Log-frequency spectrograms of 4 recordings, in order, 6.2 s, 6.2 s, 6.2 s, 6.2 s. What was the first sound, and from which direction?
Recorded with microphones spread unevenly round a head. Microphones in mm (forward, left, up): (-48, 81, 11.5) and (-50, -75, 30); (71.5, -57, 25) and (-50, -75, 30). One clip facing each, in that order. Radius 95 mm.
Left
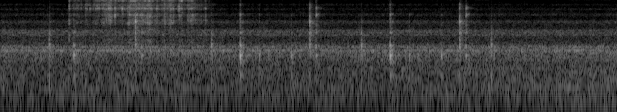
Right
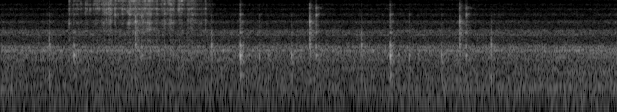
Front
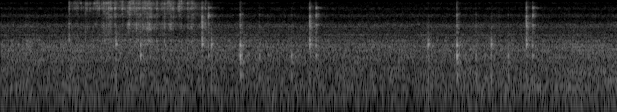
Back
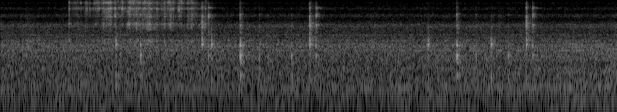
A dropped coin, 150° right.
